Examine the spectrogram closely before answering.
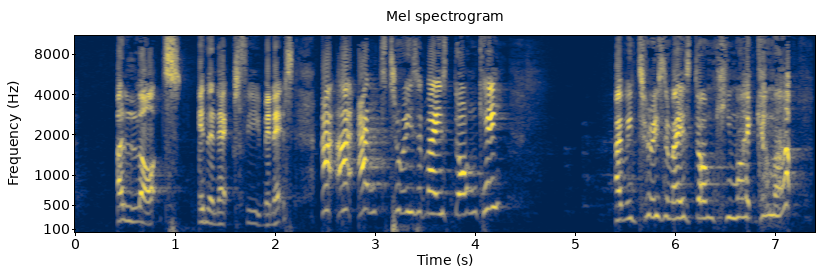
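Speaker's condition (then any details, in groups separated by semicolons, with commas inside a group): Tourette's syndrome; support worker helps during severe episodes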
